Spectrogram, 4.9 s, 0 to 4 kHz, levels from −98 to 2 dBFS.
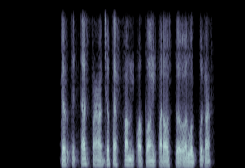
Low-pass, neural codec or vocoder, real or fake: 3.6 kHz; codec, 16 kHz, 0.5 kbps, FreqCodec, larger model; fake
